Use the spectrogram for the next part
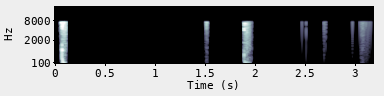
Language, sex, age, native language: Icelandic, male, 70-79, Icelandic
